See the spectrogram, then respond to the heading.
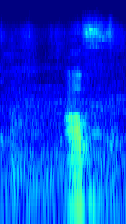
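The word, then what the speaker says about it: ab: আবার এই বে তো এখন শব্দের শেষে, আবর্ত থেকে প্রম, তাহলে এখন যখন এই বেটা শব্দের শেষে বসছে, তখন এটার উচ্চারণ হয়েছে পয়ের মতো, আফ, আফ।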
